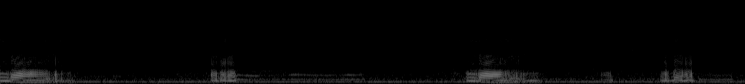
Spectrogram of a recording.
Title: Mini snores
